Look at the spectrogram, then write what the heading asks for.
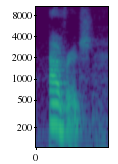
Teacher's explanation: we stress the first syllable in average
